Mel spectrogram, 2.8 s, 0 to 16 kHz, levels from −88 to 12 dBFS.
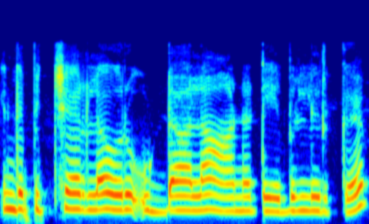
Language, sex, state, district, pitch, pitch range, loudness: Tamil, female, Tamil Nadu, Nilgiris, 235 Hz, 225-250 Hz, -13 LUFS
